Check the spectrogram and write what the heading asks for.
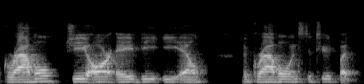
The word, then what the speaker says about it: Gravel: the gravel institute it's spelled gravel g-r-a-v-e-l the gravel institute but it's pronounced gravel go watch some of the videos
